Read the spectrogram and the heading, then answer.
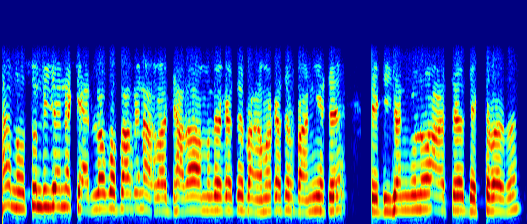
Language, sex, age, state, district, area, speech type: Bengali, male, 30-45, West Bengal, South 24 Parganas, rural, conversation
